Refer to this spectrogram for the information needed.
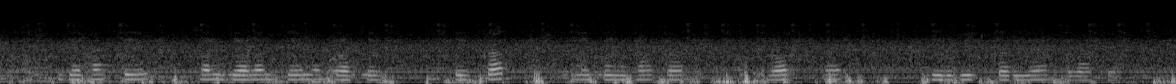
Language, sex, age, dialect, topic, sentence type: Chhattisgarhi, female, 25-30, Northern/Bhandar, agriculture, statement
